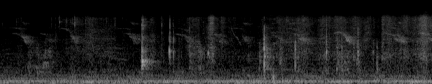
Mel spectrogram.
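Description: A few short, soft bird calls, scattered and falling in pitch, over a low steady hum.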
